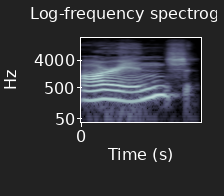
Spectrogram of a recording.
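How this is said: The first vowel sounds like 'ar'. It marks the speaker's regional accent. The speaker calls it wrong. "I couldn't say orange"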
